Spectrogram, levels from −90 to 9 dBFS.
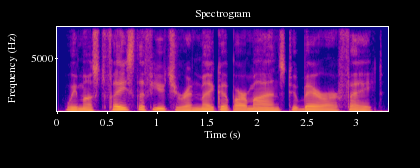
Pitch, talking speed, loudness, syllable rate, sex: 130 Hz, 255 wpm, -18 LUFS, 5.1 syllables/s, male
